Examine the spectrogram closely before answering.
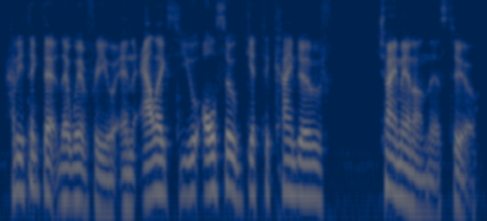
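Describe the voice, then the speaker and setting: A man's voice: medium pitch, lively intonation, fairly quick, bright, forceful tone, dry recording, studio quality. A man casually explaining rules and prompting players as he runs a tabletop game.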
